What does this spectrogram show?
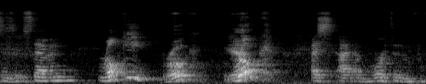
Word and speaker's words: Roque: Roque.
